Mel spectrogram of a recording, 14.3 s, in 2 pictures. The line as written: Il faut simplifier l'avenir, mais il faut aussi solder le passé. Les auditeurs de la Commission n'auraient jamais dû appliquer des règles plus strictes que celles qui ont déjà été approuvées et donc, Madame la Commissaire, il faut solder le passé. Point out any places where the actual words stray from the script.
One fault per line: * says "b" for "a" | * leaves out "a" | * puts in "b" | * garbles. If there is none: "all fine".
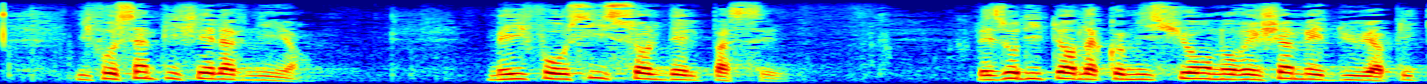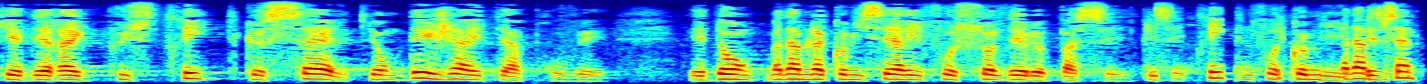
* garbles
